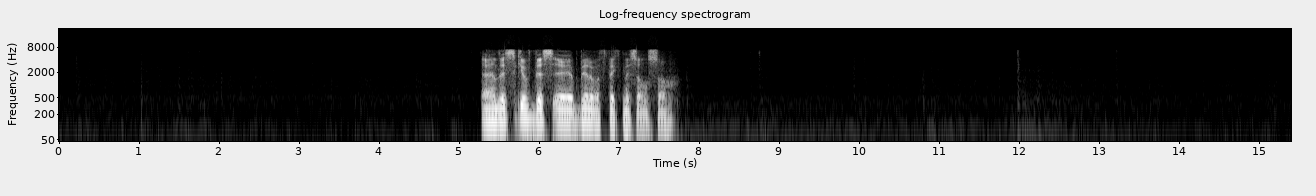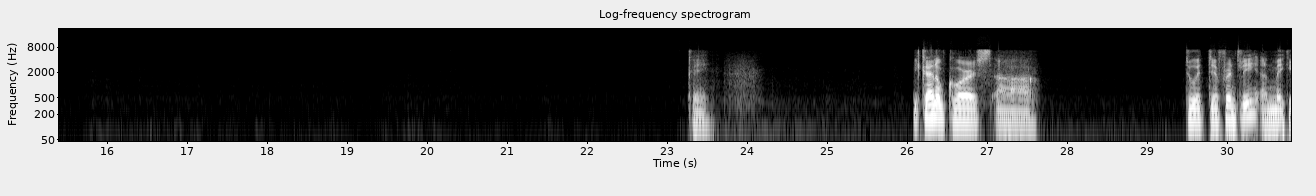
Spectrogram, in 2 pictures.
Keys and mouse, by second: 2.1 Tab, 2.7 middle click, 3.3 alt+a, 3.8-4.8 middle drag, 5.1 right click, 5.4 Tab, 6.1 middle click, 6.6 Tab, 7.2 right click, 8.1 h, 8.6 right click, 9.1 Tab, 9.5 middle click, 9.9 shift+middle click, 10.5 ctrl+f, 11.9 F9, 20.7 Tab, 21.5 alt+h, 22.0 alt+a, 22.2 middle click, 23.3 right click, 23.9 Tab, 24.4 Tab.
